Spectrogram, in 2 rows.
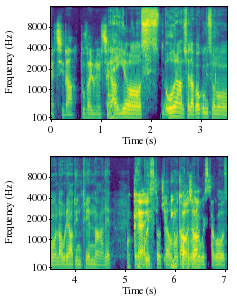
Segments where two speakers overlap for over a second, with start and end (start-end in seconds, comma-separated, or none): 5.2-6.5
